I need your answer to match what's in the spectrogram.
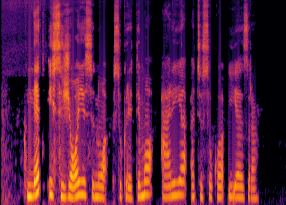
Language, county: Lithuanian, Vilnius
